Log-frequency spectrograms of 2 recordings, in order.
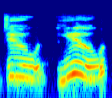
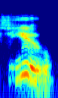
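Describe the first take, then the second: First: The two words are said separately and fully. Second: The two words run together as one unit. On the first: "Instead of saying do you" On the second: "we say do you"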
